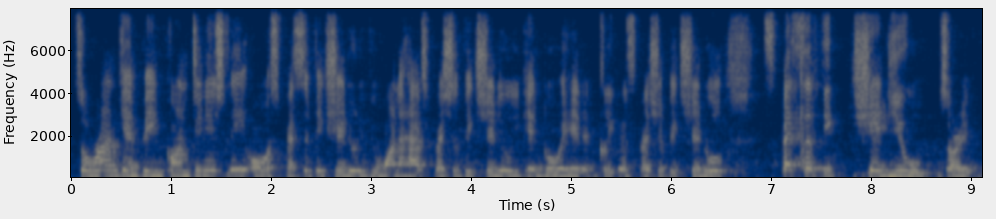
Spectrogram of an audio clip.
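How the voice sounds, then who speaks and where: A woman talking fast through a casual screen-share tutorial as an online marketing instructor, repeating words and often saying "guys". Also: fairly low pitch, fairly even intonation, husky, low-quality recording.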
